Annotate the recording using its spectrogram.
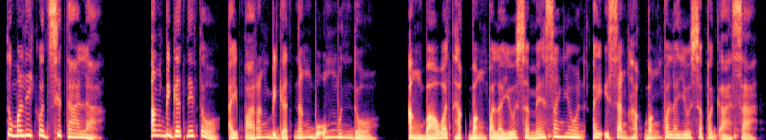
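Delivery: plain reading voice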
